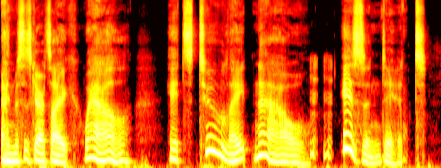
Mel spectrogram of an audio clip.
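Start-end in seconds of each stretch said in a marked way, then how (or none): 1.0-5.3 creepy, very slowly drawn out drawl. Retelling how Mrs. Garrett answered Joe's apology on Halloween, imitating Mrs. Garrett, creepy. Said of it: "Like, creepy".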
